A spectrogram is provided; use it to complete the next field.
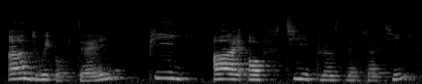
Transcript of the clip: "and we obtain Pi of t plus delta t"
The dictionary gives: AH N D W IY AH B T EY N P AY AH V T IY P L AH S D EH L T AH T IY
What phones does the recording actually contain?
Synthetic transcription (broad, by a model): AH N D W IY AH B T EY N P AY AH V T IY P L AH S D EH L T AH T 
